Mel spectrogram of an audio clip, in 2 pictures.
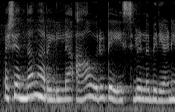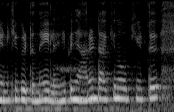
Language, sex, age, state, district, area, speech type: Malayalam, female, 18-30, Kerala, Kannur, rural, spontaneous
